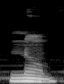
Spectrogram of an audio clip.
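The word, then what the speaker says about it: gnome: इसे पढ़ेंगे नॉम, जी का उच्चारण नहीं होगा, इसे पढ़ेंगे हम लोग नॉम, ओके।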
